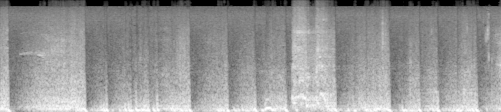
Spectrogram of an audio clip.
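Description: Loud, rough low rumble with hiss on the recording, surging and dropping unevenly, typical of microphone noise on an old conference tape.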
